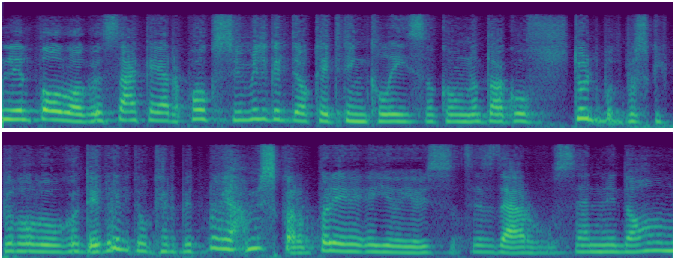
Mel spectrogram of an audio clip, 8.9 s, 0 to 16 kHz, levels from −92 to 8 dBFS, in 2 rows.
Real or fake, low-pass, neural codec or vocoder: fake; 10.8 kHz; codec, 16 kHz in and 24 kHz out, 0.4 kbps, LongCat-Audio-Codec, fine tuned four codebook decoder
